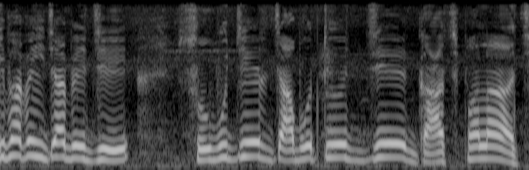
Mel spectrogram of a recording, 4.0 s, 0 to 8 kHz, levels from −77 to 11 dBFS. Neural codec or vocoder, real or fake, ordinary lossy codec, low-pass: none; real; none; 7.2 kHz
